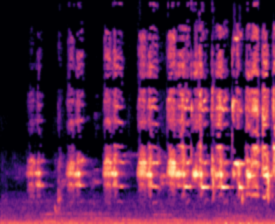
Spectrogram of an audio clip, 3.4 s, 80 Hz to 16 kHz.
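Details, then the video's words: Pet European goldfinch, recorded 2024, singing a bright, tinkling twitter of quick high notes that grows denser and busier toward the end, over faint room noise. "Mi jilguero el pompeyo cantando!"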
